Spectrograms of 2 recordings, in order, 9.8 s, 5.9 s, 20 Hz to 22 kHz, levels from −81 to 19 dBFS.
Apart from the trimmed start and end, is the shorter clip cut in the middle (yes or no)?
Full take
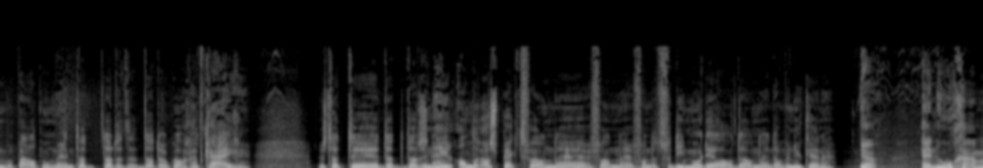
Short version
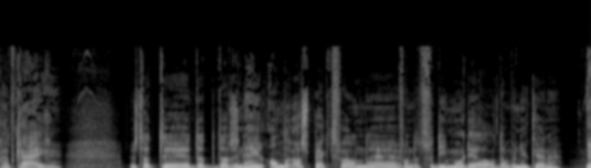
yes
